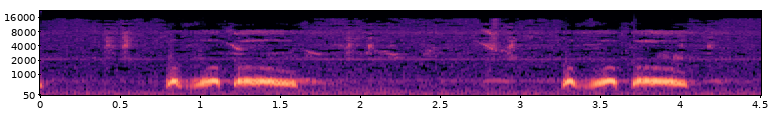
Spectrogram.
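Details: Spotted dove used as a decoy to lure wild doves into traps, calling in the thúc and gù styles. Two identical phrases, each two short soft coos followed by one long, drawn-out coo.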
